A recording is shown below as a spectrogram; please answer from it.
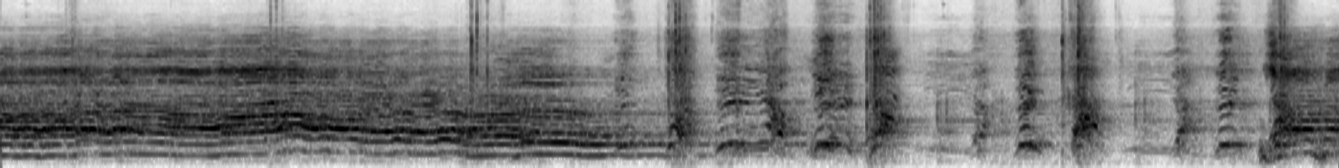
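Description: A male reciter sings a noha, the Shia lament, in long held lines. About halfway through, the mourners' matam comes in: sharp chest-beating strikes in a beat of roughly two a second, between short chanted phrases from the group.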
